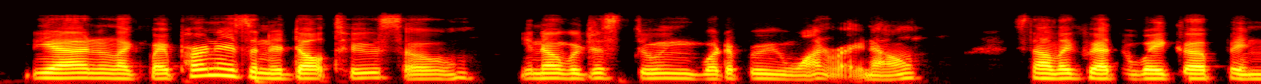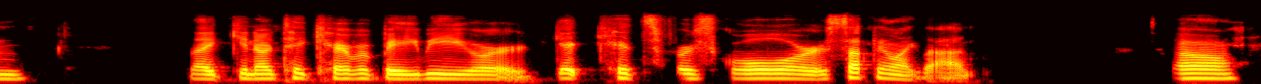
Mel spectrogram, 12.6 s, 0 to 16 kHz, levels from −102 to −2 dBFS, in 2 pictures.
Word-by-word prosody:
Yeah, 185 0 +6
and 180 -1 +1
like, 165 -2 -1
my 170 - +3
partner 260 +7 +3
is 250 -4 +1
an 195 -4 +1
adult 170 +1 +3
too, 185 +1 -4
so, 160 -2 -6 0.2
you 170 - -8
know, 180 +1 +3
we're 175 0 -1
just 180 +1 -7
doing 175 -2 -3
whatever 165 +2 -3
we 160 - -2
want 140 -1 -3
right - - -7
now. 140 +6 -3 0.5
It's - - -24
not 175 -2 +5
like 175 -1 +1
we 180 - +5
have 165 0 +4
to 155 - -13
wake 165 +1 +2
up 165 0 +5
and, 155 -2 -2 0.8
like, 155 -2 -2
you 170 - -1
know, 160 0 +2
take 170 +2 -5
care 165 - 0
of 165 - -1
a 170 - -2
baby 155 +1 +1
or 150 -1 -2
get - - +1
kids 180 -2 -4
for 170 - 0
school 165 +1 -7 0.2
or 155 -3 +2
something 190 +3 0
like 145 -4 -3
that. - - -6 1.0
So 170 -1 +4
170 Hz, 225 wpm, -26 LUFS, 155-180 Hz, 1.0 s, Yeah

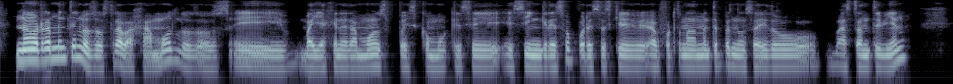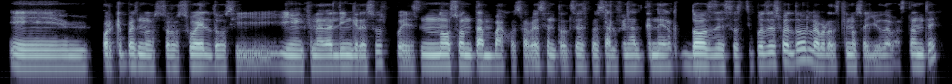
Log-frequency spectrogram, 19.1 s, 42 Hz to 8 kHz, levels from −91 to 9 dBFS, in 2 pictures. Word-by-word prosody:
No, 185 +1 +10
realmente 205 +3 +4
los 215 - +4
2 120 -2 -2
trabajamos, 185 +2 +1
los 125 -5 -5
2, 115 0 -6
eh, 70 - -1
vaya, 120 -4 0
generamos, 120 +1 -1
pues, - - -6
como 115 0 -7
que - - -9
ese 120 +1 -3
ese 125 +1 -1
ingreso, 125 +9 -1
por 125 -8 -2
eso 125 +2 -1
es - - -6
que 120 -2 0
afortunadamente, 125 0 -2
pues, 135 +1 -5
nos 120 -2 -4
ha - - +2
ido 125 - -3
bastante 130 -2 -2
bien. 180 - 0 0.5
Em, 120 -2 0
porque, - - +1
pues, 135 0 0
nuestros 125 -2 -2
sueldos, 130 -3 +3
y - - -8 0.5
y - - +2
en 125 -1 +1
general 125 0 +2
de 130 - +2
ingresos, 130 +5 -2
pues, - - -4
no 135 0 +5
son 135 -1 +1
tan 130 -1 +4
bajos, 130 - -2
¿sabes? - - -2
Entonces, 130 -1 -4
pues, 125 -2 -5
al 120 - -1
final 130 0 -4
tener 130 0 -1
2 140 -1 +6
de 130 - 0
esos 130 +1 -7
tipos 145 0 -2
de 155 - +1
sueldos, 180 +4 +1
la - - +3
verdad 130 - 0
es - - -11
que - - -6
nos 130 - -3
ayuda 130 - -5
bastante. 135 -1 -3
125 Hz, 195 wpm, -24 LUFS, 120-135 Hz, 0.5 s, No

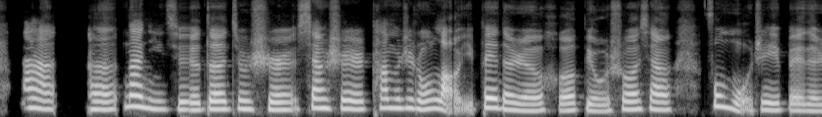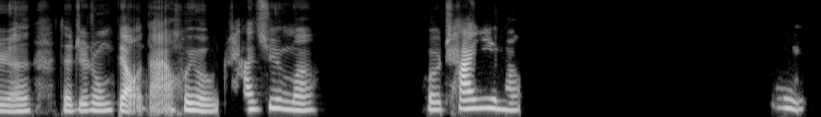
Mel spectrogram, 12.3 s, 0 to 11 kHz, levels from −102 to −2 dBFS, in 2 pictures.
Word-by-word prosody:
那， 255 -4 +2 0.2
呃， 225 +1 +2
那 310 -1 +5
你 235 -3 0
觉 220 -2 +1
得 230 +1 +4
就 230 0 0
是 215 -1 +1
像 260 +2 +2
是 240 -2 +2
他 260 +3 -1
们 260 0 +2
这 260 - +1
种 235 +1 +2
老 235 - +3
一 - - -6
辈 270 -1 +4
的 220 -4 +2
人 190 0 +2
和 195 0 0
比 195 -2 -3
如 175 0 -1
说 225 +3 +1
像 220 -2 +1 0.2
父 310 -2 0
母 220 -8 -1
这 210 - -2
一 200 - +2
辈 190 -2 -2
的 180 -1 -1
人 175 +1 -3 0.2
的 180 - -3
这 185 - -5
种 195 0 -2
表 - - 0
达 - - -4
会 215 - -1
有 175 -2 -1
差 220 - -7
距 255 +3 -3
吗？ 205 -2 -3 0.8
或 215 -1 -3
差 240 +3 +2
异 255 0 -1
吗？ 205 -3 -3 1.9
嗯。 255 -5 -6
225 Hz, 225 characters per minute, -23 LUFS, 200-245 Hz, 1.9 s, 那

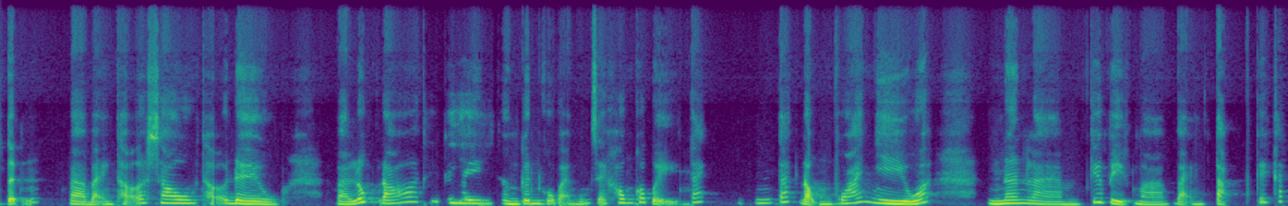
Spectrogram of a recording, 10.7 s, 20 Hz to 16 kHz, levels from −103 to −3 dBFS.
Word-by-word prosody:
tĩnh - - 0 0.3
và 210 -3 +1
bạn 200 +2 -2
thở 285 - -4
sâu, 275 -2 +2
thở 270 -1 -5
đều, 210 -6 +4 0.5
và 200 -2 0
lúc 320 - +5
đó 290 +9 -1
thì 395 - -8
cái 290 - +1
dây 255 -3 +1
thần 215 -3 +3
kinh 235 -1 +3
của 225 - -2
bạn - - -6
cũng 205 +6 -5
sẽ 275 - -5
không 295 +2 -2
có 330 +2 -1
bị - - -1
tác, 345 +2 -6 0.4
ưm, 270 +1 -7
tác 360 +3 -5
động 200 0 +2
quá 255 +6 -1
nhiều 240 - +6
á. 285 +9 +3 0.5
Nên 250 +3 +4
là 200 -6 -3 0.2
cái 340 0 +1
việc 205 -5 +4
mà 180 -4 -2
bạn 190 -2 -5
tập - - -1 0.2
cái 330 0 -6
cách 395 0 -9
250 Hz, 210 wpm, -19 LUFS, 210-290 Hz, 0.5 s, nhiều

